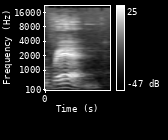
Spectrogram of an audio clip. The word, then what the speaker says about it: wren: five W is for wren the wren wrapped the rabbits gift in red but forgot to write a note you have some silent W is here W but you really say Wren and the same goes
